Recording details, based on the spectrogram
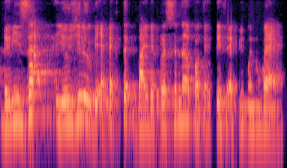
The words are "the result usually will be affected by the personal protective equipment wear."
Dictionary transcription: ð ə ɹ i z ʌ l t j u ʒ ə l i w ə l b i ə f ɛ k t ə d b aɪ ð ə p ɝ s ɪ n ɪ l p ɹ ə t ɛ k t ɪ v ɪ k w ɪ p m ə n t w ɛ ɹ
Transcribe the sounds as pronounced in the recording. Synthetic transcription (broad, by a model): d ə ɹ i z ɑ t j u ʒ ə l i w ə l b i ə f ɛ k t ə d b aɪ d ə p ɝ s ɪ n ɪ l p ɹ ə t ɛ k t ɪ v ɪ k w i m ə n w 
